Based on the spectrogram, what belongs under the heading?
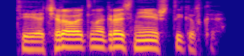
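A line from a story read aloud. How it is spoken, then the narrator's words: Soft. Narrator (Russian): мягко сказал я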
